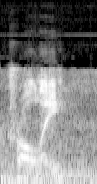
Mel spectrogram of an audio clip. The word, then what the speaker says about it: Crowley: about was aliser Crawley he likes to have his name pronounced Crowley to rhyme with holy and uh the satanists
